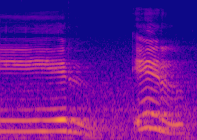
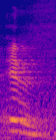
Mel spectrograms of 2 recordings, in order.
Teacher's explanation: ما فيها هوا، ما فيش فيها همس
